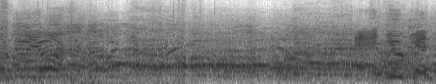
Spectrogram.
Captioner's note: crowd vocalizing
